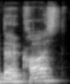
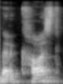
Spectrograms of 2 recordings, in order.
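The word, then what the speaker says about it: درخواست: लिखने के कुछ कवायद ये लिखे तो वाव के साथ वाव मादु है यहां यानी कि जिसे हमें साइलेंट रखना पड़ता है तो दरख्वास्त नहीं पढ़ेंगे इसे हम दरखास्त पढ़ेंगे ये चीज जन में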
